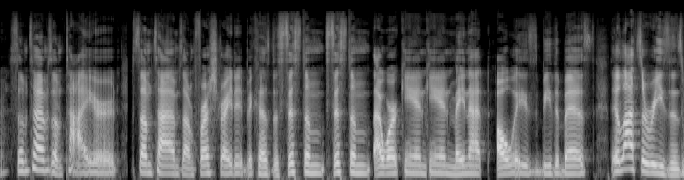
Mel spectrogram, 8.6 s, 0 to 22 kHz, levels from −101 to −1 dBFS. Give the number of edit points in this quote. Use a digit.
3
